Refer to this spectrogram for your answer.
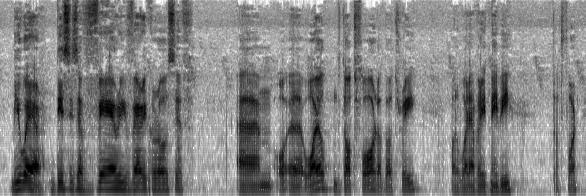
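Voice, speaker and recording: A man with a non-native accent speaks at a medium pitch and moderate pace. His speech has long, frequent pauses. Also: fairly even intonation. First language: not English. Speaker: car repair youtuber. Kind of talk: tutorial. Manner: halting, many restarts.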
